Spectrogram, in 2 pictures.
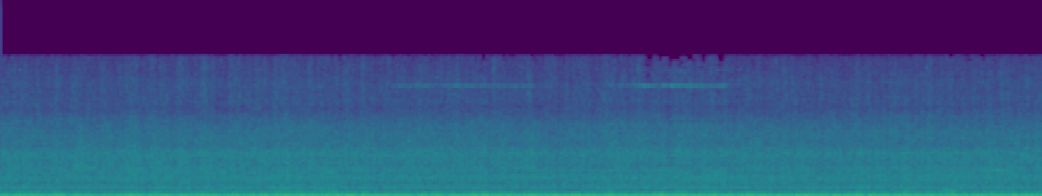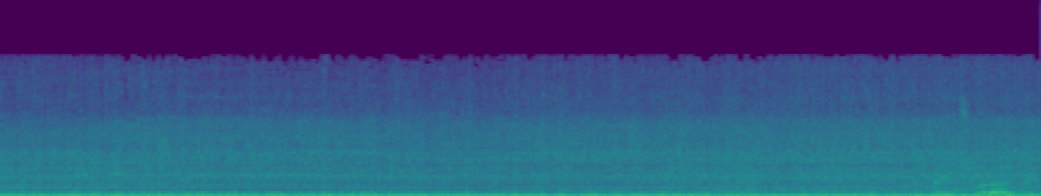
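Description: A big high-horsepower car engine rumbles steadily and loudly at close range throughout, a constant deep drone at a car show gathering.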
